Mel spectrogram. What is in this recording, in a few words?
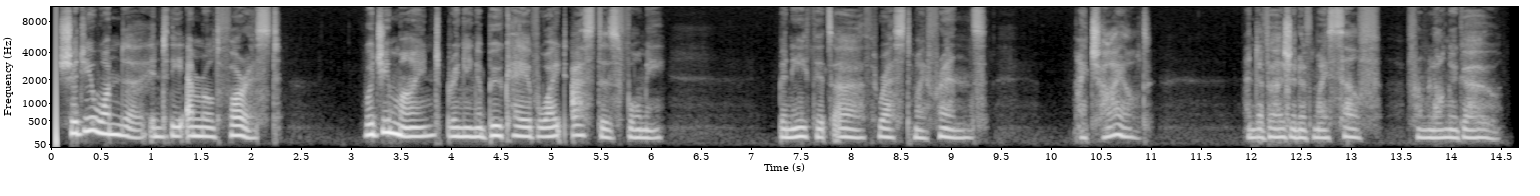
voice en; LadyNifle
